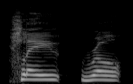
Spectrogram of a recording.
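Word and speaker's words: πληρόω: Jesus is p-l-e-r-o-o and it's pronounced according to the Strong's play role play role finish a period or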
